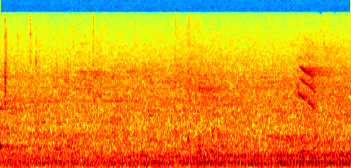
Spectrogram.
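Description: Steady outdoor background noise, with one short, high call that slides downward near the end.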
